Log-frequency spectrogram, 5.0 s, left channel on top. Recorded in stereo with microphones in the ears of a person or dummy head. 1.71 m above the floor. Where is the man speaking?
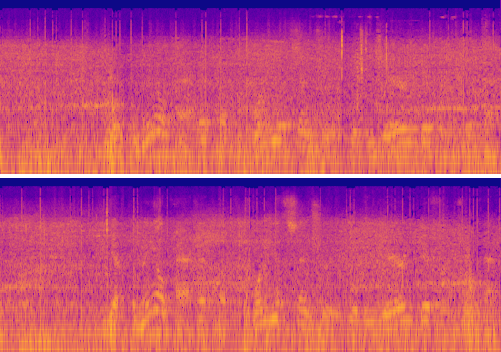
60° right (ahead or behind), 2 m; by 4.9 s 85° right, 4.5 m.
